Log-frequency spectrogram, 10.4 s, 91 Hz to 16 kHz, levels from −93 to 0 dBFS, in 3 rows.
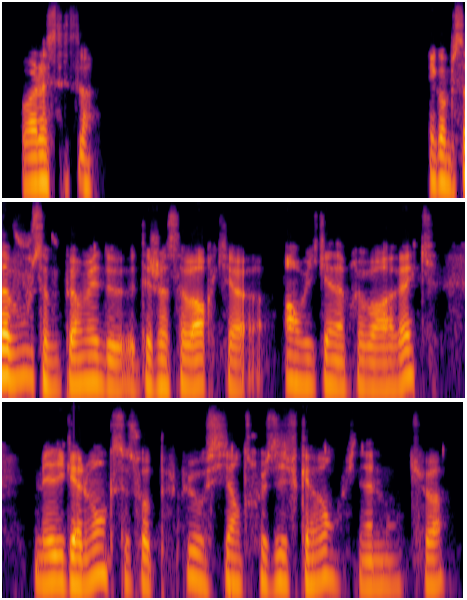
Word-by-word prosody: Voilà 140 +1 +5
c'est 135 - -5
ça. 135 -4 -4 2.5
Et - - +3
comme 145 -3 +2
ça, 165 - +9
vous 160 +1 -2
ça 140 - +1
vous 120 - -6
permet 140 +2 +2
de 125 -3 0
déjà 130 +2 0
savoir 130 +2 +4
qu'il - - -5
y - - +4
a - - -6 0.2
1 145 - +4
week-end 130 0 -2
à 120 - 0
prévoir 120 0 -1
avec, 160 +7 0 0.4
mais 140 +1 +3
également 145 +5 +4
que - - -8
ce - - -4
soit 135 -1 -3
plus 160 - -10
aussi 145 0 -2
intrusif 140 0 -3
qu'avant, 145 +2 -1
finalement, 125 0 -6
tu - - -11
vois? 130 +2 -2
135 Hz, 190 wpm, -25 LUFS, 125-145 Hz, 2.5 s, ça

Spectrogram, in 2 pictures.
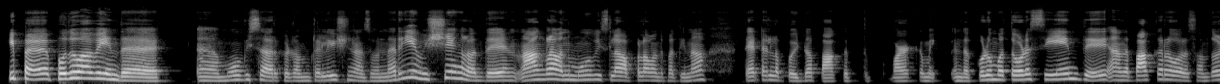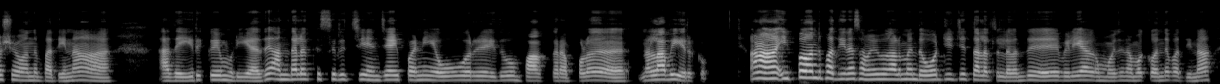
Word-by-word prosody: இப்ப, 275 -1 +2 0.3
பொதுவாவே 275 +1 +9
இந்த 185 -4 +4 0.8
அ - - -1 0.2
மூவிஸா 210 +1 -2
இருக்கட்டும், 175 0 -5
டெலிவிஷன் 200 +2 -3
ஆ - - -2
சோ 165 - -8
நெறைய 260 +11 +2
விஷயங்கள் 265 -1 +3
வந்து 180 -1 0 0.3
நாங்கலாம் 225 +4 +7
வந்து 215 0 -2
மூவிஸ்லா 215 -2 -2
அப்போலாம் 185 +1 -3
வந்து 175 -1 -10
பார்த்தீங்கன்னா, 170 +4 -4 0.4
தியேட்டர்ல 195 +2 -2
போய் 165 -2 -4
தான் 185 0 -6
பார்க்கது 165 +2 -5 0.3
வழக்கமே. 165 +1 -4 0.2
இந்த 165 -1 -4
குடும்பத்தோட 215 +1 +2 0.2
சேர்ந்து, 230 -2 +2 0.2
அந்த 195 -1 -3
பார்க்குற 210 +3 +3
ஒரு 175 -2 -4
சந்தோஷம் 205 +3 -5
வந்து 185 -1 -8
பார்த்தீங்கன்னா, 170 +4 -5 0.9
அது 175 0 -4
இருக்கவே 210 +2 -5
முடியாது. 175 +2 -4
அந்த 230 0 -6
அளவுக்கு 240 0 -7
சிரிச்சு 230 -1 -9
என்ஜாய் 215 +1 -3
பண்ணி 205 0 -5 0.2
ஒவ்வொரு 195 0 -5
இதுவும் 195 0 -9
பார்க்குற 170 -1 -4
போல 175 +2 -5 0.6
நல்லாவே 225 +2 +2
இருக்கும். 175 - -16 0.4
ஆனா 280 0 +8 0.2
இப்ப 275 +4 -2
வந்து 310 -1 +2
பார்த்தீங்கன்னா, 255 -3 -2
சமீபகாலமா 235 0 -2
இந்த 215 -3 -4
ஓடிஜி 235 +1 -7
தளத்துல 200 -4 -4
வந்து 200 +4 -8 0.3
வெளியாகும்போது 185 -2 -5
நமக்கு 185 +1 -8
வந்து 190 +2 -8
பார்த்தீங்கன்னா, 180 0 -6
205 Hz, 145 wpm, -21 LUFS, 180-230 Hz, 0.9 s, பொதுவாவே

